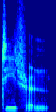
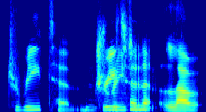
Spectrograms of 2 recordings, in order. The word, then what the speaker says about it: Dritten: I'm looking for a person by the name of Dietrin. Oh no, hold on, I said it wrong. Ignore me. Dritten.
